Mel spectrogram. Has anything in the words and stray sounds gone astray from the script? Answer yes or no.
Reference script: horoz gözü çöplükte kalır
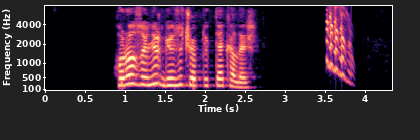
yes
